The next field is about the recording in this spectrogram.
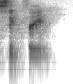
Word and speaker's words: Siegfried: Is that how you pronounce it? Yep, Siegfried.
